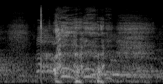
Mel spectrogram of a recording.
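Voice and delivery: airy high-pitched laugh. Real, not acted. Pastor laughing at his own wedding story, breathy and high.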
